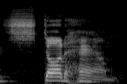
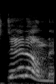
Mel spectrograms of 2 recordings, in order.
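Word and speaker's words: Stidham: He he goes, "If Payton can win with Jared Studham, Can you even say his name right?" I mean, it's StDum, isn't it?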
